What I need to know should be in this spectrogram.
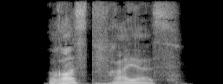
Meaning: strong/mixed nominative/accusative neuter singular of rostfrei
- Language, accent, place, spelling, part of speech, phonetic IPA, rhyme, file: German, Germany, Berlin, rostfreies, adjective, [ˈʁɔstfʁaɪ̯əs], -ɔstfʁaɪ̯əs, De-rostfreies.ogg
